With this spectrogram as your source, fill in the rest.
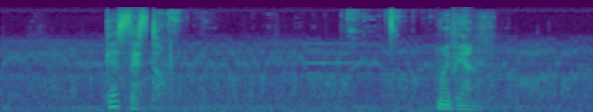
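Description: A young woman speaks quietly to herself, close by.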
